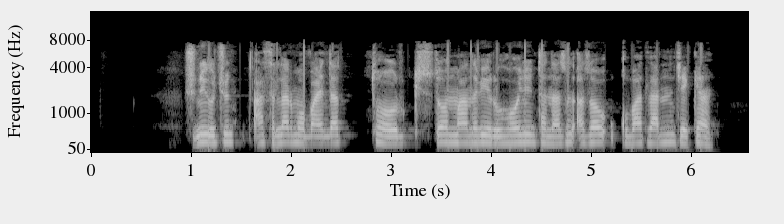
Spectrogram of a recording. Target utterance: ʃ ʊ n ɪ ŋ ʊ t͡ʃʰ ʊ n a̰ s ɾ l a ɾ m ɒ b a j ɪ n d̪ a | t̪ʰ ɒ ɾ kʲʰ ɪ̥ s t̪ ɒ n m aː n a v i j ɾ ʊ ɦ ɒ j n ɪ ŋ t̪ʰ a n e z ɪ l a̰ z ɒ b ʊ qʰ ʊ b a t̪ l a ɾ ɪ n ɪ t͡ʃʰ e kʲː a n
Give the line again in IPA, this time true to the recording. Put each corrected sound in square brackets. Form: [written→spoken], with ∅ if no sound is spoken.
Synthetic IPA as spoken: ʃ ʊ n ɪ ŋ ʊ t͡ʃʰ ʊ n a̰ s ɾ l a ɾ m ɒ b a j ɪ n d̪ a | t̪ʰ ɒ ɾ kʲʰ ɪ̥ s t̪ ɒ n m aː n a v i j ɾ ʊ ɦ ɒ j n ɪ ŋ t̪ʰ a n [e→a] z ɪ l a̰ z ɒ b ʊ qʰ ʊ b a t̪ l a ɾ ɪ n ɪ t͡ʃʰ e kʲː a n

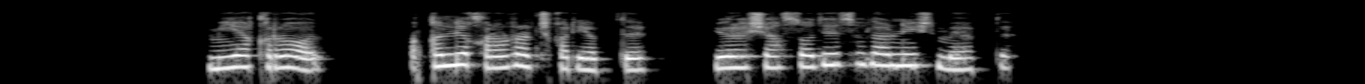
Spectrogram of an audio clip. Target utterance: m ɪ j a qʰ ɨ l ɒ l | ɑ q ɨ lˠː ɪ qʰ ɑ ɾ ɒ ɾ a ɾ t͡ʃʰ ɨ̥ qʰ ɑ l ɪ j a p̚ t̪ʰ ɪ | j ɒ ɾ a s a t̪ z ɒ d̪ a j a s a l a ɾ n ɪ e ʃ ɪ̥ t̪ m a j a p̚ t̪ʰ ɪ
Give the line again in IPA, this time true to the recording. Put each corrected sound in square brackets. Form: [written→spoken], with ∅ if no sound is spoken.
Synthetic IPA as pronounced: m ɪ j a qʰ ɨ [l→ɾ] ɒ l | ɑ q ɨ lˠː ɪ qʰ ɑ ɾ ɒ ɾ a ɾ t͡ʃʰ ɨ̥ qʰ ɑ [l→ɾ] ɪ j a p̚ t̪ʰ ɪ | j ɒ ɾ a [s→ʃ] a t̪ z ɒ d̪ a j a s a l a ɾ n ɪ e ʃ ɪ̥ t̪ m a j a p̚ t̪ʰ ɪ

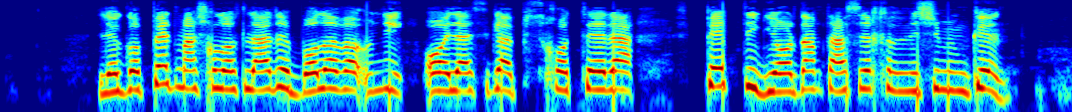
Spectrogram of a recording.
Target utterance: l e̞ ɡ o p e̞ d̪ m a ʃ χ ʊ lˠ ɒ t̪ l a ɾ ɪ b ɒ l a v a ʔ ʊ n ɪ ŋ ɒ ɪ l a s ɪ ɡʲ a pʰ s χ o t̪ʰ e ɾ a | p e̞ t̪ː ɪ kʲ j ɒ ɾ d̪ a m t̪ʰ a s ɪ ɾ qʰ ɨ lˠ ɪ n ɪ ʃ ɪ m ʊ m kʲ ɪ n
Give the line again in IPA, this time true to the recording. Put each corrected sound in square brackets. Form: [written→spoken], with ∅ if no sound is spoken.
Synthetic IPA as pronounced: l e̞ ɡ o p e̞ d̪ m a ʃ [χ→ʁ] ʊ lˠ ɒ t̪ l a ɾ ɪ b ɒ l a v a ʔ ʊ n ɪ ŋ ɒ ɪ l a s ɪ ɡʲ a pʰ s χ o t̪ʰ e ɾ a | p e̞ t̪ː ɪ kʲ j ɒ ɾ d̪ a m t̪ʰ a s ɪ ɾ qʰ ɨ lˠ ɪ n ɪ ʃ ɪ m ʊ m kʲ ɪ n

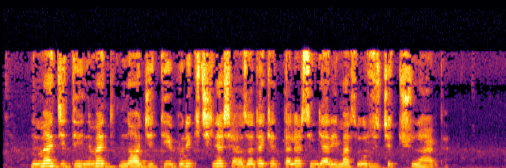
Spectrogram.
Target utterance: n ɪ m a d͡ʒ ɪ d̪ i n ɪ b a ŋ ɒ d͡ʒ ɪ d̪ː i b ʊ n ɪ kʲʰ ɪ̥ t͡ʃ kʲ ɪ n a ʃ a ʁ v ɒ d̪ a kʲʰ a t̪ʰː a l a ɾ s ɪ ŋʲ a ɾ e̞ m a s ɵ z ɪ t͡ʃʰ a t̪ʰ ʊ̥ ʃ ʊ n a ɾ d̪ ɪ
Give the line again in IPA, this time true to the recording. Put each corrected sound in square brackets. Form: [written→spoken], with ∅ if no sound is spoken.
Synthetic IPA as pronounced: n ɪ m a d͡ʒ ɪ [d̪→d̪ː] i n ɪ [b→m] a [ŋ→n] ɒ d͡ʒ ɪ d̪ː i b ʊ n ɪ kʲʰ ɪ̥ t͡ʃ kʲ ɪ n a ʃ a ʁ [v→z] ɒ d̪ a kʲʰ a t̪ʰː a l a ɾ s ɪ ŋʲ a ɾ e̞ m a s ɵ z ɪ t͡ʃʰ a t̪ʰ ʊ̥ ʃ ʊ n a ɾ d̪ ɪ

